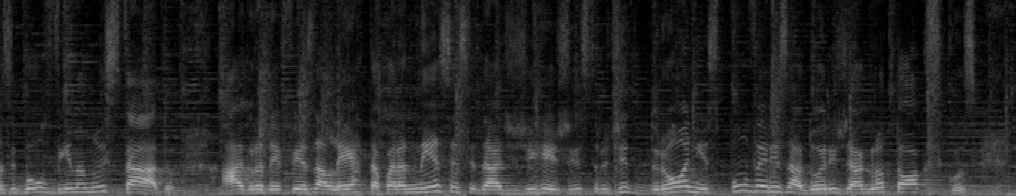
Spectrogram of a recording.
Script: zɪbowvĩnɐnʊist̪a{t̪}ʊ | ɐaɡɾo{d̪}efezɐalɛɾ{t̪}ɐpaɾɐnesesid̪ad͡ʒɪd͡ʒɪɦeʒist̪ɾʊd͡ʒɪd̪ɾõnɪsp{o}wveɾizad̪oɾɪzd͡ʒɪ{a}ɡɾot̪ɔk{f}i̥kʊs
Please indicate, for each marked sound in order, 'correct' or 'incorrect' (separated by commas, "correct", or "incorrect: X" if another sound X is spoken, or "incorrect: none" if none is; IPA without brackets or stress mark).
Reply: incorrect: d̪, correct, correct, incorrect: u, correct, incorrect: s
